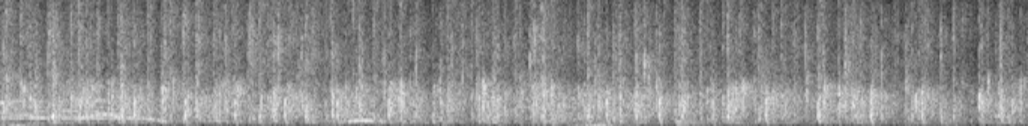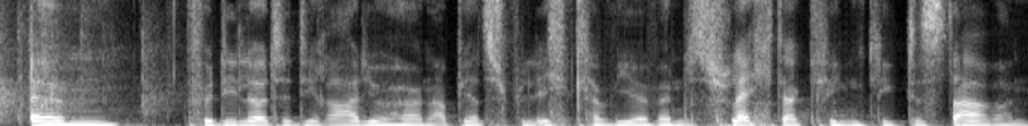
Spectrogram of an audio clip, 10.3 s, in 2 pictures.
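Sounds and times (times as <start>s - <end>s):
audience applause: 0.0s - 5.3s
speech: 5.3s - 10.2s.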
